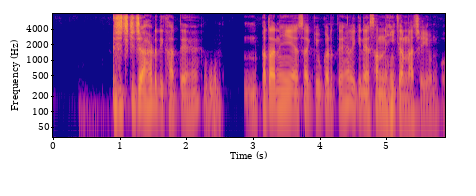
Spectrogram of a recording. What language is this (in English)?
Hindi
